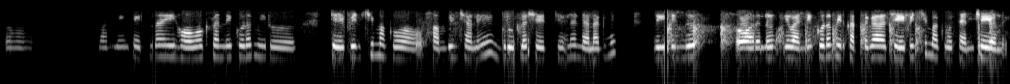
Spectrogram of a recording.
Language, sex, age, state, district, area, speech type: Telugu, female, 18-30, Andhra Pradesh, Anakapalli, urban, conversation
